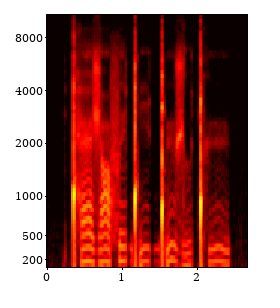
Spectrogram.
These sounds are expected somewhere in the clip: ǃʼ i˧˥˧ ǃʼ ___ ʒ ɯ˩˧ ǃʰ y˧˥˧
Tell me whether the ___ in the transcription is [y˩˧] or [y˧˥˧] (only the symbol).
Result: y˧˥˧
